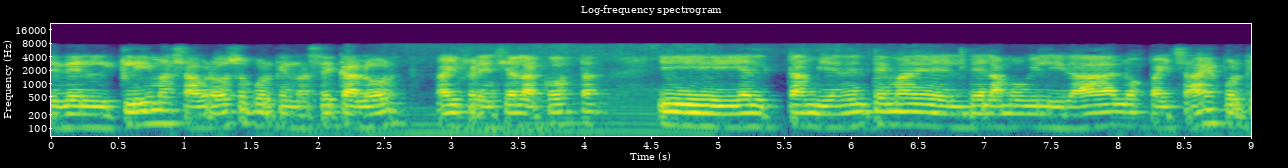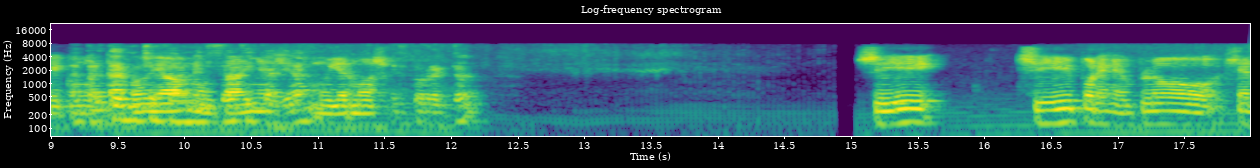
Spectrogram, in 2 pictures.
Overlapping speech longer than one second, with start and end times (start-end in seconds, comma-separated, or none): 9.1-11.1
